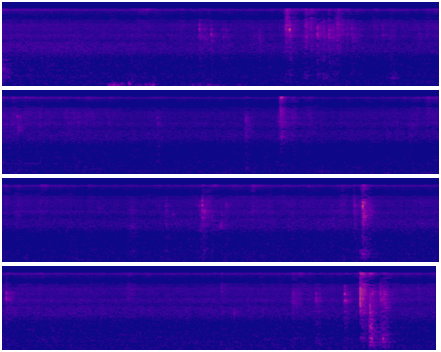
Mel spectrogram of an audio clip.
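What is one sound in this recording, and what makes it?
Dry palm leaves rustle and crackle as they are woven by hand.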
